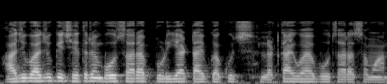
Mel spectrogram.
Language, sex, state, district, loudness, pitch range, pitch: Hindi, male, Jharkhand, Deoghar, -18 LUFS, 125-145 Hz, 130 Hz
